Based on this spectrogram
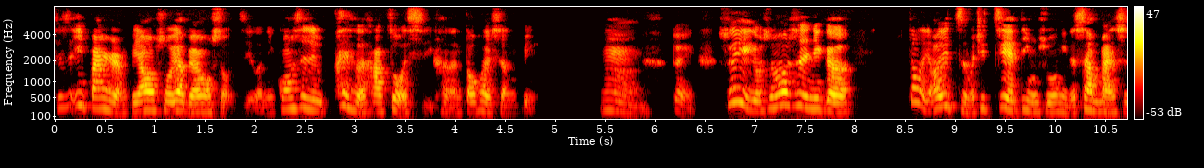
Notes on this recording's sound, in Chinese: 內湖分館市民生活講座。本集錄音音質仍在持續調整中，如有瑕疵請大家多多包涵。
